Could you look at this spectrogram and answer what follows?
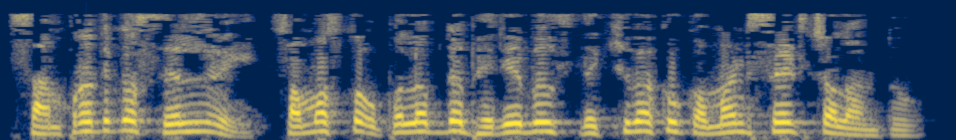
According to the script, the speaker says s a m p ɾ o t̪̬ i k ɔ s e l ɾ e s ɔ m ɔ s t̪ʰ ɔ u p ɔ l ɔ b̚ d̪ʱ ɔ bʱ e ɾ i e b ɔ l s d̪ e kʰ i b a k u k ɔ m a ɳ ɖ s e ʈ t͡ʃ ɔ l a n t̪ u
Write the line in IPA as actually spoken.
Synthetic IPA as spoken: s a m p ɾ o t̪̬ i k ɔ s e l ɾ e s ɔ m ɔ s t̪ ɔ u p ɔ l ɔ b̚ d̪ʱ ɔ bʱ e ɾ i e b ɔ l s d̪ e kʰ i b a k u k ɔ m a ɳ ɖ s e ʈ t͡ʃ ɔ l a n t̪ u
